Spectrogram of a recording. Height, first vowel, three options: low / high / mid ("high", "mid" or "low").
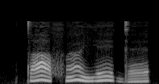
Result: low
